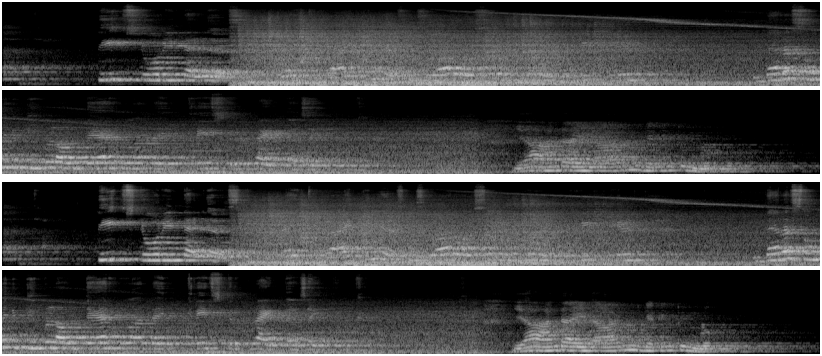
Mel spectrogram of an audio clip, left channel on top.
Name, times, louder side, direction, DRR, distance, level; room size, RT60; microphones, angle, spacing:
voice 1, 1.0-2.4 2.8-6.7 7.5-11.8, right 1 dB, 35° right, 0 dB, 0.7 m, -24 dB
sound 1, 2.3-13.0, left 1 dB, 10° left, 0.6 m, -27 dB
voice 2, 13.0-15.3, right 3 dB, 60° right, 1 dB, 0.4 m, -24 dB
6.8 x 4.1 x 6.3 m, 2.5 s
head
